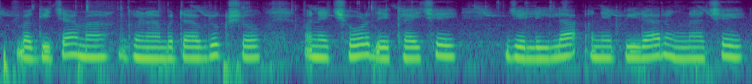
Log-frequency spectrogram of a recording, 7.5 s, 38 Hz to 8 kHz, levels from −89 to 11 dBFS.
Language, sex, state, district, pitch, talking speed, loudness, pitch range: Gujarati, female, Gujarat, Valsad, 205 Hz, 110 wpm, -14 LUFS, 195-225 Hz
